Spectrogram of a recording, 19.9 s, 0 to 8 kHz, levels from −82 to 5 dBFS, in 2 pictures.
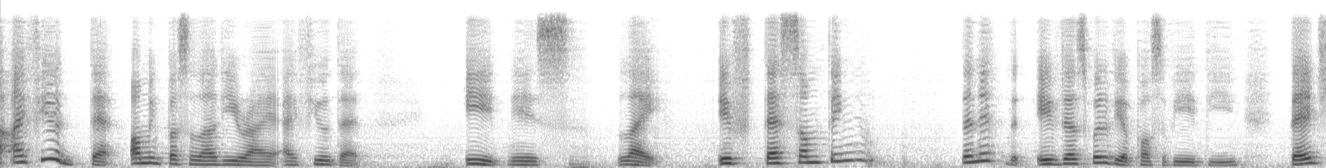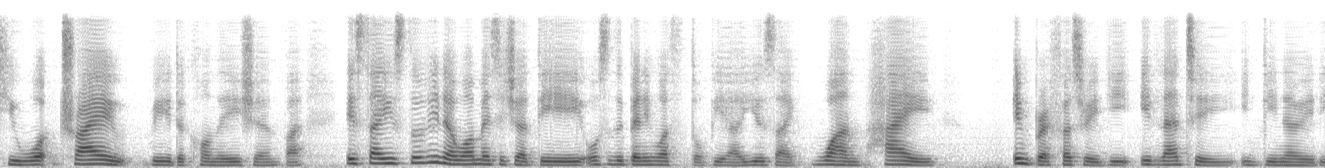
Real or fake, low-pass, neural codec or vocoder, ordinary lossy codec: fake; 7.2 kHz; codec, 16 kHz, 0.2 kbps, FocalCodec; none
